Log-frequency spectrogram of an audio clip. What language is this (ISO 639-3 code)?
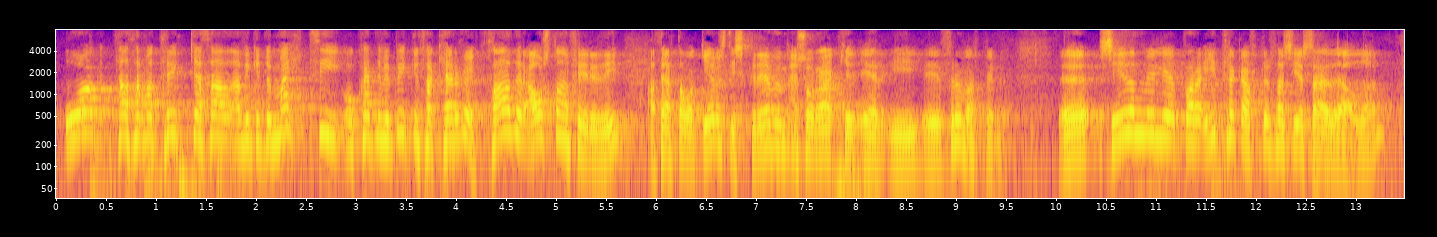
isl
